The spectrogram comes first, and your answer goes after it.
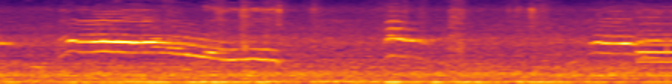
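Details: Cat giving clear drawn-out meows, each sliding downward in pitch with strong overtones, three calls spaced over about four seconds, over a steady low electrical hum.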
